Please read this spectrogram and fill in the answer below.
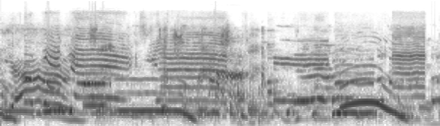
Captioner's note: audience cheers, chatter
